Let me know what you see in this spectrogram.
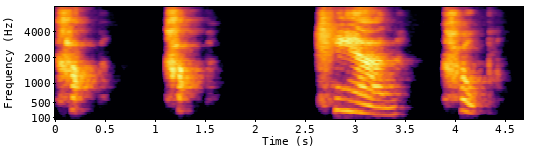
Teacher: the first sound we're gonna review is so what's happening is the tongue is going up to create constriction in the back of our mouth so the soft palate and the back of the tongue are creating that constriction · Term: Velar sounds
